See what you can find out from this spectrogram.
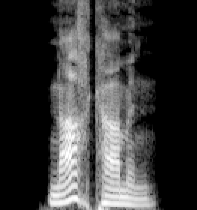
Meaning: first/third-person plural dependent preterite of nachkommen
- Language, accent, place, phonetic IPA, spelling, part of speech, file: German, Germany, Berlin, [ˈnaːxˌkaːmən], nachkamen, verb, De-nachkamen.ogg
